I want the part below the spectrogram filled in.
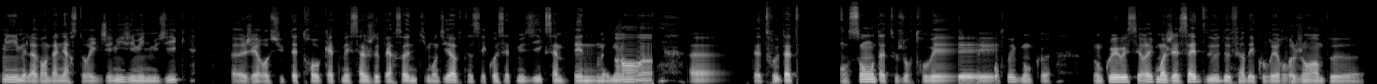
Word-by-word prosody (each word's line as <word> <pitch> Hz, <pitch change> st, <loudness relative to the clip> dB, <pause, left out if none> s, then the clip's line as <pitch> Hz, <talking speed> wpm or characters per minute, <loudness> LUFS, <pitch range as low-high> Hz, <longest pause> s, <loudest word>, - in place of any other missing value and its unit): j'ai 110 Hz, -, 0 dB
mis, 110 Hz, -, +3 dB
mais 85 Hz, -, +2 dB
l'avant-dernière 85 Hz, +1 st, 0 dB
story 85 Hz, -3 st, -5 dB
que 80 Hz, -, -14 dB
j'ai 80 Hz, -, -3 dB
mis, 110 Hz, +2 st, +2 dB
j'ai 100 Hz, -4 st, -1 dB
mis 90 Hz, -, +2 dB
une 85 Hz, -, -1 dB
musique, 95 Hz, +8 st, -3 dB, 0.5 s
heu, 80 Hz, -, -1 dB
j'ai 85 Hz, +1 st, 0 dB
reçu 85 Hz, -1 st, -4 dB
peut-être -, -, -1 dB
3 90 Hz, -, +1 dB
ou -, -, -3 dB
4 85 Hz, -, -2 dB
messages 95 Hz, +4 st, 0 dB
de 90 Hz, -, +1 dB
personnes 95 Hz, +4 st, 0 dB
qui -, -, -16 dB
m'ont 80 Hz, -, -2 dB
dit: 100 Hz, -, 0 dB
«Oh, -, -, +7 dB
putain, 100 Hz, +2 st, -9 dB
c'est -, -, -9 dB
quoi 100 Hz, -, -2 dB
cette 90 Hz, -3 st, -7 dB
musique? 100 Hz, +6 st, -3 dB
Ça 85 Hz, -, 0 dB
me 80 Hz, -, -3 dB
plait 90 Hz, +3 st, -2 dB
énormément, 90 Hz, +4 st, +2 dB
hein. -, -, -1 dB, 0.4 s
Heu, 80 Hz, 0 st, -1 dB, 0.4 s
tu -, -, -3 dB
as -, -, 0 dB
trouvé -, -, -2 dB
tu -, -, +7 dB
as -, -, +5 dB
trouvé -, -, -19 dB, 0.3 s
un -, -, -7 dB
bon 85 Hz, -, -6 dB
son, 115 Hz, +6 st, +5 dB
tu -, -, +1 dB
as -, -, +3 dB
toujours 95 Hz, -1 st, -7 dB
trouvé 90 Hz, -2 st, +1 dB
des 85 Hz, 0 st, +4 dB
des 85 Hz, 0 st, +2 dB
bons -, -, -1 dB
trucs», 110 Hz, -3 st, -2 dB
donc 85 Hz, -2 st, -4 dB
heu, 80 Hz, -, -3 dB, 0.4 s
donc 85 Hz, -1 st, -4 dB
oui, 110 Hz, -, +8 dB
oui, 115 Hz, +1 st, +8 dB
c'est 90 Hz, -, -3 dB
vrai 105 Hz, -, +5 dB
que -, -, -5 dB
moi 105 Hz, -, +7 dB
j'essaie 95 Hz, +5 st, +5 dB
de 100 Hz, -5 st, 0 dB
de 90 Hz, -, +2 dB
faire 95 Hz, +1 st, -3 dB
découvrir 90 Hz, +1 st, 0 dB
aux 90 Hz, -1 st, -1 dB
gens 95 Hz, +1 st, +1 dB
un 85 Hz, -, 0 dB
peu, 85 Hz, +2 st, -4 dB, 0.3 s
heu, -, -, -19 dB
90 Hz, 320 wpm, -23 LUFS, 85-100 Hz, 0.5 s, oui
